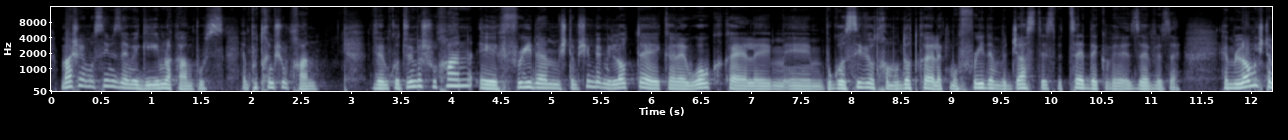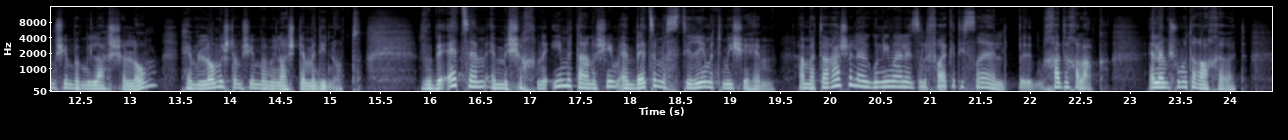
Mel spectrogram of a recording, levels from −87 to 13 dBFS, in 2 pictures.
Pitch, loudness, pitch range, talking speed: 170 Hz, -16 LUFS, 145-205 Hz, 160 wpm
